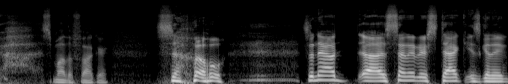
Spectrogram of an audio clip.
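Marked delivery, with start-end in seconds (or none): 0.0-1.1 muttered aside. Retold or imitated. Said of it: "he just shook his head like".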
